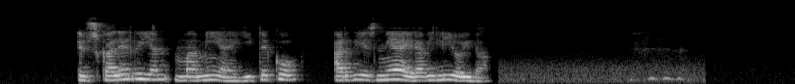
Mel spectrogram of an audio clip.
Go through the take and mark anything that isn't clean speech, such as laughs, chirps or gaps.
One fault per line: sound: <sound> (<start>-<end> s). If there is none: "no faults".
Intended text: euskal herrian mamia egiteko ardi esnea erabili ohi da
sound: laugh (6.3-7.0 s)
